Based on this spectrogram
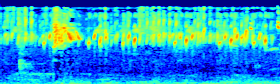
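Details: Goldfinch singing a fast, bright twittering run of high chirps and trills, opening with a louder buzzy burst, then a continuous stream of tinkling notes over a quiet low hum.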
